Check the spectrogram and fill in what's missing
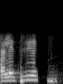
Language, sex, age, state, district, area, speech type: Odia, male, 18-30, Odisha, Balasore, rural, conversation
